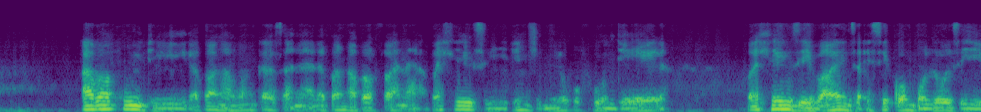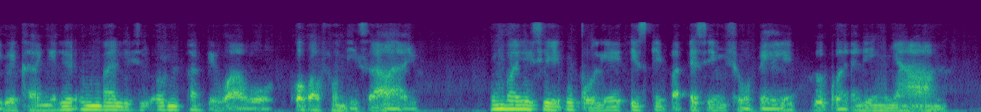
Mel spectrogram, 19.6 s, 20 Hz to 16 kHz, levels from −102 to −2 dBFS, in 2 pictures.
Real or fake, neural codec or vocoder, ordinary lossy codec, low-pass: fake; codec, 16 kHz, 2 kbps, FreqCodec, smaller model; AAC, 64 kbps; 7.2 kHz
